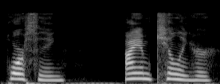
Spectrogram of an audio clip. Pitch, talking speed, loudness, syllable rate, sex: 220 Hz, 165 wpm, -19 LUFS, 4.6 syllables/s, female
